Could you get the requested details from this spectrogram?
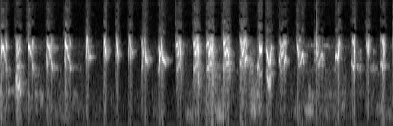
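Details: A training recording of the black-naped oriole (kepodang) gives a long, brisk run of bright chirps, about three a second, each a quick up-and-down sweep, with a few rasping notes mixed in.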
